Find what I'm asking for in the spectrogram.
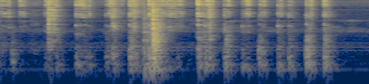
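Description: Egg and black pepper are whisked in a bowl with a utensil, giving a rapid run of close clinking and tapping strokes in short bursts, with no talk.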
